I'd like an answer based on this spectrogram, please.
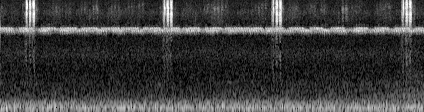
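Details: Shrill three-pulse chirps from a cricket repeat about every two and a half seconds, four in total, above an unbroken high ringing trill and quiet background noise.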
